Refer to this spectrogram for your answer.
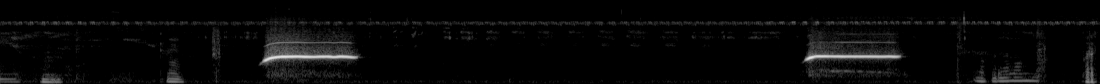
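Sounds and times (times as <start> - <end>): crickets chirring: 0.0 - 11.0.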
